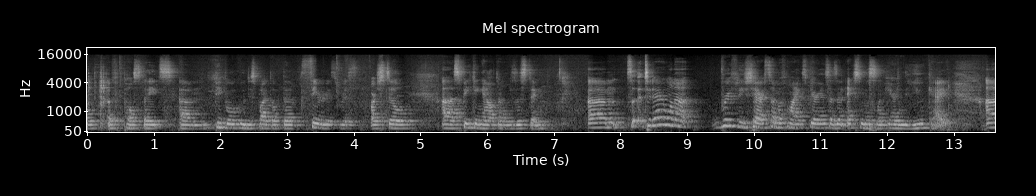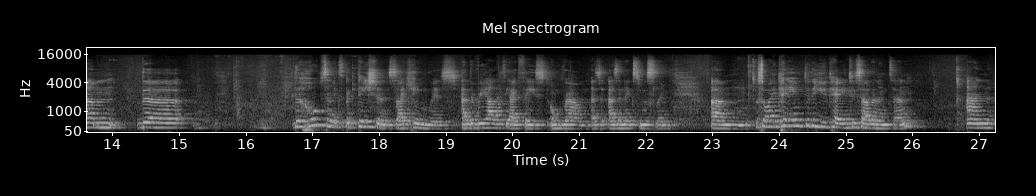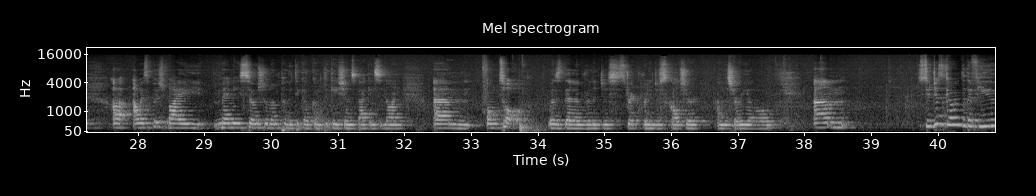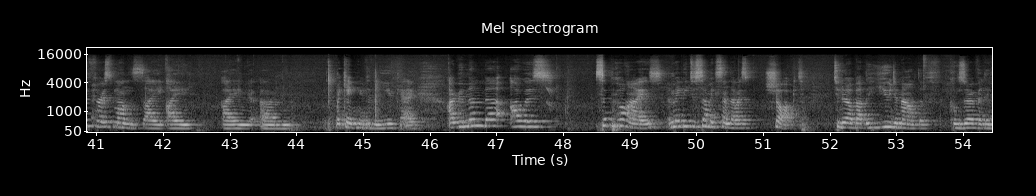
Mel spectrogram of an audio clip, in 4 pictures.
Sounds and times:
Female speech, woman speaking: 0.0 - 15.2, 16.7 - 22.4, 23.0 - 26.1, 26.7 - 37.6, 38.2 - 38.8, 39.7 - 54.4
Narration, monologue: 0.0 - 54.4.

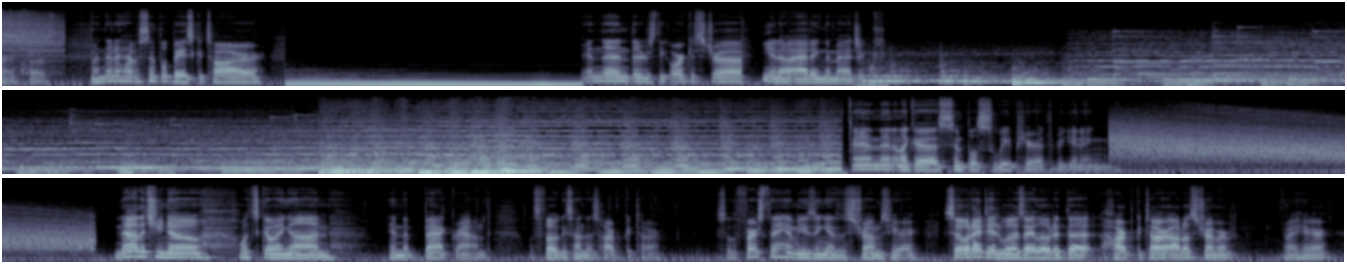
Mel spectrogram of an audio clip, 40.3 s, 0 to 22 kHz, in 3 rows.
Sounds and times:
Speech: 0.0 - 2.7, 5.8 - 8.9, 21.9 - 24.5, 28.0 - 40.2
Synthesizer: 8.6 - 21.9.

